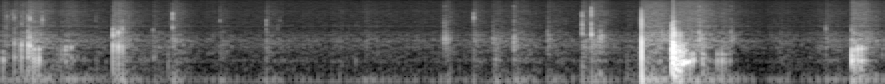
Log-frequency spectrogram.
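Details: Active stomach and bowel noises after eating a wrap with chicken nuggets and sauces plus a cup of milk tea; the person says they have never been this loud before.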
